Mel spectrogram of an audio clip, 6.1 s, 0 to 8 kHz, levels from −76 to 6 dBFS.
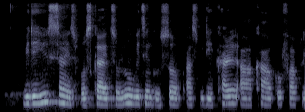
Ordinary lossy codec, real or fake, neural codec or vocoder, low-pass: none; real; none; 7.2 kHz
